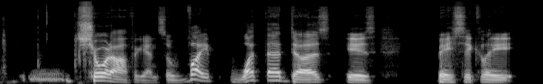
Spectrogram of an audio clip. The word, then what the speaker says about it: vipe: VIPE. VIPE. VIPE. Vippy. I think it rhymes with pipe.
